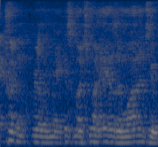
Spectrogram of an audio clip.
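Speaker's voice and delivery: ordinary talk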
